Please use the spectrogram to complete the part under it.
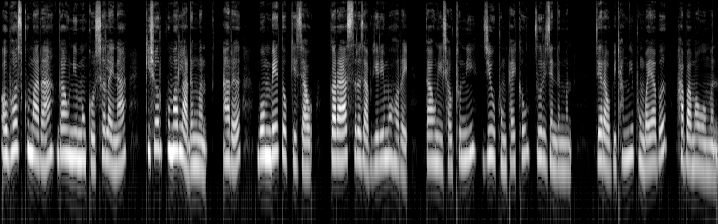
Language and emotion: Bodo, neutral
